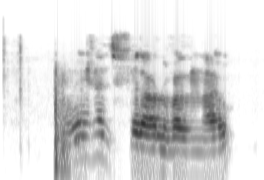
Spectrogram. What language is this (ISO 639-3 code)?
kab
